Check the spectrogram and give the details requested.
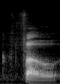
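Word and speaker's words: phở: It's pho. Pho is a Vietnamese pronunciation.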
